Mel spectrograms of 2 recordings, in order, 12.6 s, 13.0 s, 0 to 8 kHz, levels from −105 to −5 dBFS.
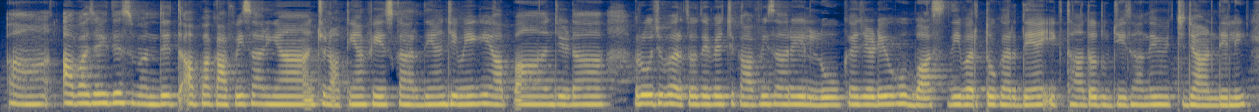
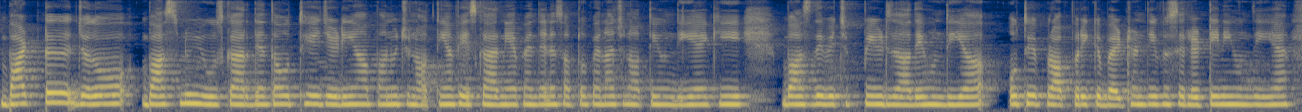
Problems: continuous background conversations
